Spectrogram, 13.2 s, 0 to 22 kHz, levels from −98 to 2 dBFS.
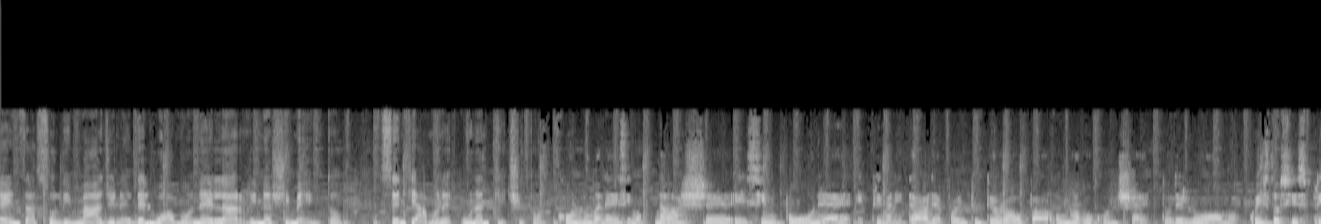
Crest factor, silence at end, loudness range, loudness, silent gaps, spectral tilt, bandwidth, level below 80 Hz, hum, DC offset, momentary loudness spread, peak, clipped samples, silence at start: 12 dB; 0 s; 2 LU; -22 LUFS; none; -5.5 dB/octave; 11.5 kHz; -40 dBFS; none; under 0.1%; 6 LU; -10 dBFS; under 0.1%; 0 s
